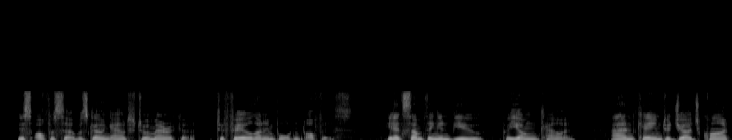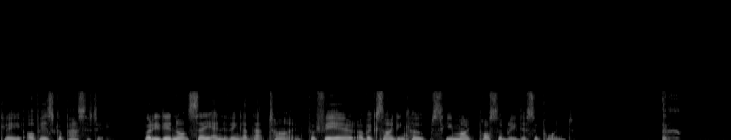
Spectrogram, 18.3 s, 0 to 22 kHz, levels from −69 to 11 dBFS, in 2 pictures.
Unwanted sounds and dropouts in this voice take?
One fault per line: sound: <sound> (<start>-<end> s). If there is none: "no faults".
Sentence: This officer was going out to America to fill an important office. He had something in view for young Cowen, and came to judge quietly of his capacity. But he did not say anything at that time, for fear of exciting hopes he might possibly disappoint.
sound: cough (17.4-17.7 s)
